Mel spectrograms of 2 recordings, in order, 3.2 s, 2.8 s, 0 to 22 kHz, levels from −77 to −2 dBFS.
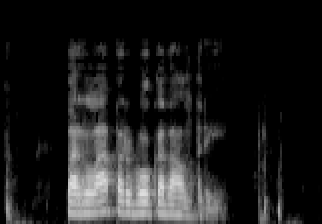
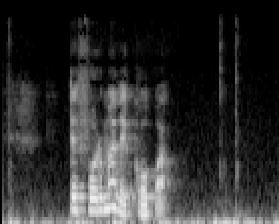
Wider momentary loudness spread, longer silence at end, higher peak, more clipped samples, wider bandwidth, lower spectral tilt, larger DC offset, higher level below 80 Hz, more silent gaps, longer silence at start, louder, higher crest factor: first, 16 LU vs 8 LU; first, 1.05 s vs 0 s; second, -6 dBFS vs 0 dBFS; neither; second, 11.5 kHz vs 16.5 kHz; about the same, -7 dB/octave vs -7 dB/octave; neither; second, -64 dBFS vs -36 dBFS; neither; about the same, 0.05 s vs 0.05 s; second, -21 LUFS vs -16 LUFS; about the same, 18 dB vs 18 dB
